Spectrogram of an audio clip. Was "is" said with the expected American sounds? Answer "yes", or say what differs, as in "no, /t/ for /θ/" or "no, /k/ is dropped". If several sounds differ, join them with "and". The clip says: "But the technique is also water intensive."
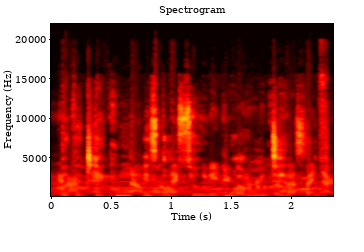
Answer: yes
